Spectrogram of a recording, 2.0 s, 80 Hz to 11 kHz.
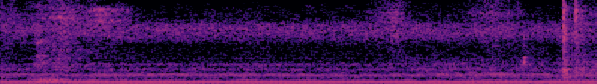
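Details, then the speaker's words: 2025 Ford Bronco Big Bend, 1.5 L, almost 3,000 miles: a steady low electric buzz at even pitch with no pulsing or grinding. These are the LED headlight cooling fans, which run when the door opens or the engine starts, apparently until the lights reach a certain temperature. "If you have one of these and you don't know [music] what it is, it's for these uh LED lights. Whenever you open the door, the lights come on. Start it up, the lights come on. They're cooling fans that run."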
